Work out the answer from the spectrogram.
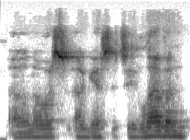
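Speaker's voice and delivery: ordinary talk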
